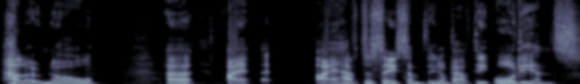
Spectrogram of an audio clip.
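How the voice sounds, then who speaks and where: A man's raspy, put-on character voice, very deep and low in pitch, at a fairly slow pace, with a dry, close sound and no echo. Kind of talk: put-on actor's voice.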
